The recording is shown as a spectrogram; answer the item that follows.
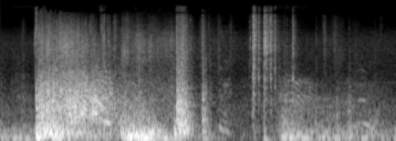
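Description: Gunshots during a tense arrest: a few sharp, loud cracks spread over several seconds, the first followed by a noisy roar, with quieter rumble and clatter between the later shots.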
